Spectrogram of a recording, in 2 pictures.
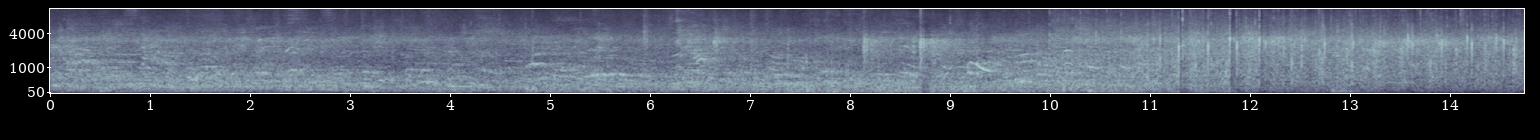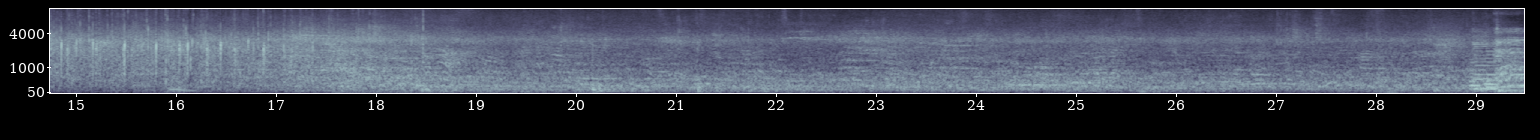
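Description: Children chatter and murmur in an echoing hall.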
